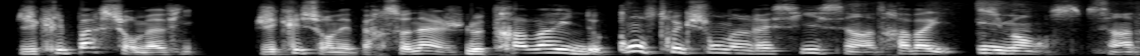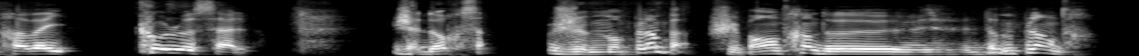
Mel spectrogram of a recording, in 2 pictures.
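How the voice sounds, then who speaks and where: Using a plain, everyday voice, the speaker goes at a fairly slow pace with lively intonation. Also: man, fairly high pitch for a man. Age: 30s. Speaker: life coach and author. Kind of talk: personal vlog monologue. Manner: casual, conversational with fillers.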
